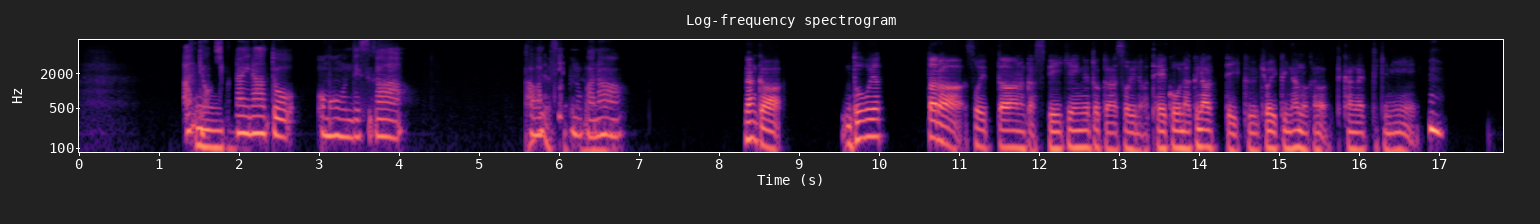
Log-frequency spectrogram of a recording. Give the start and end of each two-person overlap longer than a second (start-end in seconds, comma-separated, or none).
5.7-6.9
